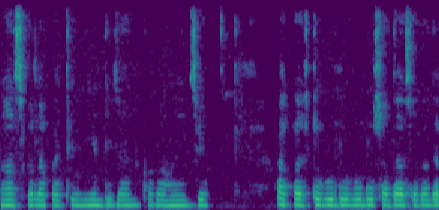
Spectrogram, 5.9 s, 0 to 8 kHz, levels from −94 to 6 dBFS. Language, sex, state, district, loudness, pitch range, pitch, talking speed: Bengali, female, West Bengal, Malda, -31 LUFS, 210-215 Hz, 210 Hz, 80 wpm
